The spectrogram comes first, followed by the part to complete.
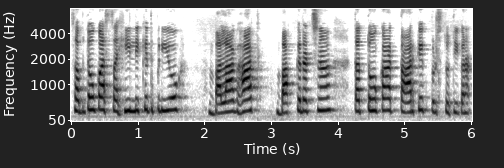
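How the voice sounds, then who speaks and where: A woman's voice: high voice, a bit bright. A woman teaching an online exam-prep lesson, explaining step by step and asking and answering her own quiz questions.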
